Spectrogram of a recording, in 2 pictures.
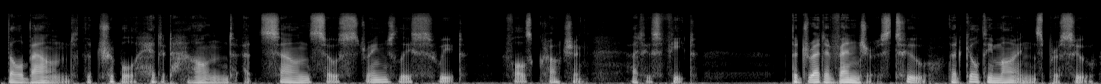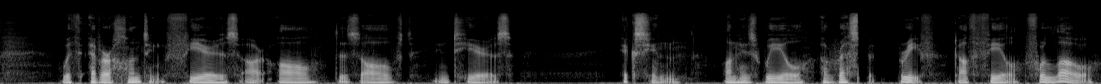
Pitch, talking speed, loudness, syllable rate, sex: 90 Hz, 120 wpm, -24 LUFS, 3.6 syllables/s, male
